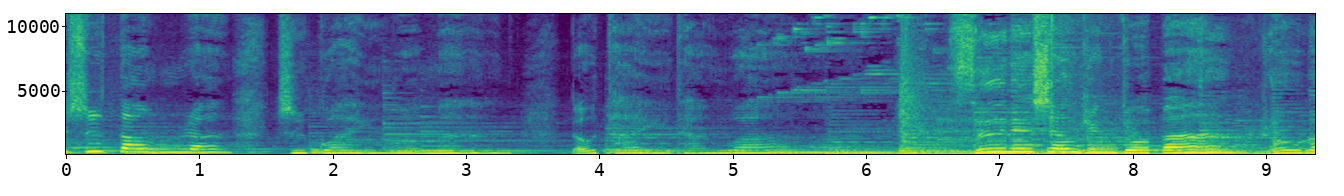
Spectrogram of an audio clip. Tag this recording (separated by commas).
Music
